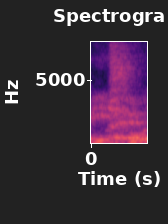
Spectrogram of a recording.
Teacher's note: aí o grego tem a sílaba tônica do Shua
